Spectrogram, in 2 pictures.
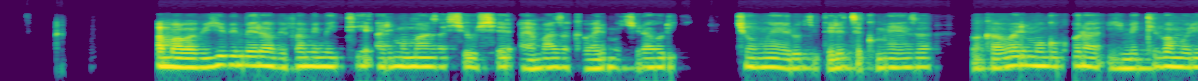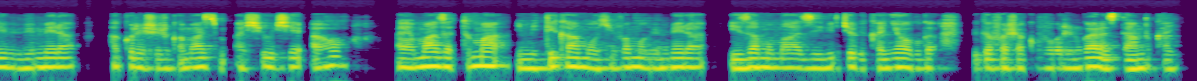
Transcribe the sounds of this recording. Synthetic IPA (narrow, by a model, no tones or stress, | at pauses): amaβaβijiβime̞ɾavivamimitʰiʔaɾimumaːziaʃuːçe̞ʔajamaːziakʰaβaɾimuciɾahoɾi | cuːmŋe̞ːɾucite̞ɾe̞t͡se̞kume̞ːza | βakʰaβaβaɾimoɡukʰo̞ɾaijimitivamuɾiːβiβime̞ɾa | hako̞ɾe̞ʃe̞ʒɡwamaziaʃuːʃe̞aho̞ | ajamaːziatumaimitikʰamocivamuβimeɾa | izamumaːziβiɾco̞βikʰaɲo̞ːbɡaβiɡafaʃakuvuɾinɡwaːɾazitaːndukʰaɲe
